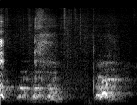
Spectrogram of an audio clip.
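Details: Central Asian Shepherd Dog barking outdoors: a few muffled barks, a pause, then a louder whining bark near the end, over a faint background hiss.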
